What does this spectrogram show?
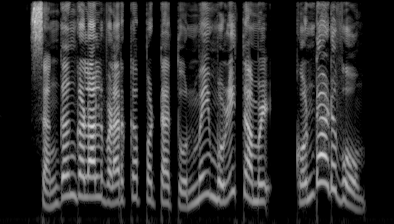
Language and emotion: Tamil, happy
